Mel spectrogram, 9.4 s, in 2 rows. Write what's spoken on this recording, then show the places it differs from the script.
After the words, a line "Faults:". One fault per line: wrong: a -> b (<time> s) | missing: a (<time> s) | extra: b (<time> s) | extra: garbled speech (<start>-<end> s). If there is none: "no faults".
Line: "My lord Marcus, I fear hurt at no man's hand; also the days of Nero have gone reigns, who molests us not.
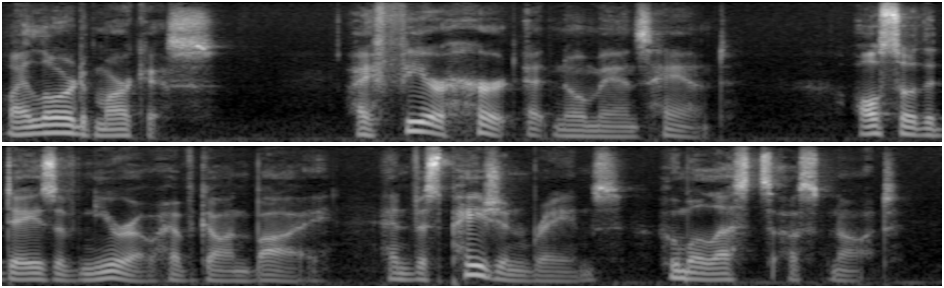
"My lord Marcus, I fear hurt at no man's hand; also the days of Nero have gone by and Vespasian reigns, who molests us not.
Faults:
extra: by and Vespasian (5.9 s)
